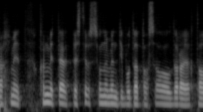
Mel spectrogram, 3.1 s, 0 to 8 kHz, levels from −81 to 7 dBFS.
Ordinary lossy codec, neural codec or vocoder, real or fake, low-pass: none; codec, 16 kHz, 0.7 kbps, FocalCodec; fake; none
